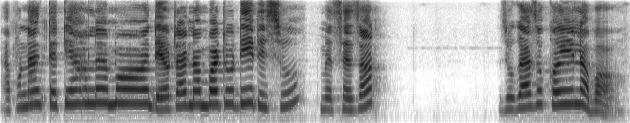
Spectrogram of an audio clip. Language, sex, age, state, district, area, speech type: Assamese, female, 45-60, Assam, Jorhat, urban, spontaneous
